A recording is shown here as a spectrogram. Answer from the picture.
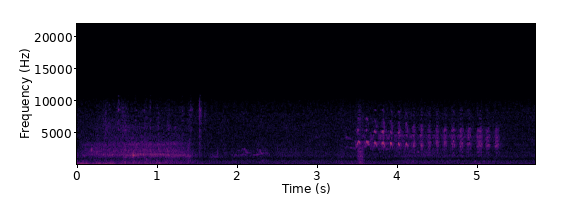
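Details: Tree squirrel in Sabi Sand, Kruger Park, South Africa, on an April afternoon safari drive gives a mild alarm call, about fifteen sharp high clicks in under two seconds that fade, after earlier seed-eater chirps and hiss.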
